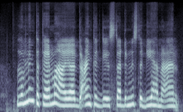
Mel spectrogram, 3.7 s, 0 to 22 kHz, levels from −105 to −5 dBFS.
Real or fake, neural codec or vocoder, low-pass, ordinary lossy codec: fake; codec, 44.1 kHz, 2.6 kbps, DAC; 19.8 kHz; none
